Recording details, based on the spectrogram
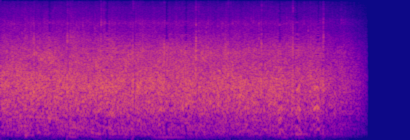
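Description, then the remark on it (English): A crowd bursts into steady, dense applause, many hands clapping together in a bright, even roar that holds loud for several seconds before cutting off abruptly. “Let's give a round of applause for Reggie.”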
